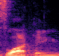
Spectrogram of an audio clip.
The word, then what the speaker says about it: Slaking: Slash spinda and double kick slaking, which is pronounced slacking, but you know, I like saying things my own way because um I'm quirky like that or something, you know?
